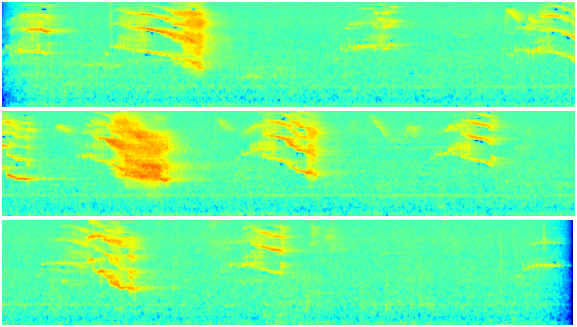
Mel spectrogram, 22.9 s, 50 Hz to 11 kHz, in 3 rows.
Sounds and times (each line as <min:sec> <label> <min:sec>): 0:08.9 Black Spider Monkey chattering and screaming 0:10.0
0:16.4 Black Spider Monkey chattering and screaming 0:17.3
